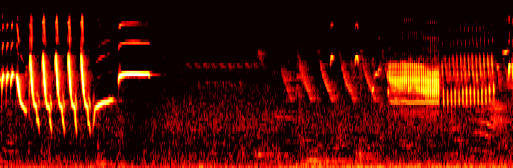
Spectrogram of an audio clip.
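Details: Canary master recording for teaching other birds: a loud run of quick descending sweeps and a held whistled note, then a pause and softer buzzy chatter with a rasping trill.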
